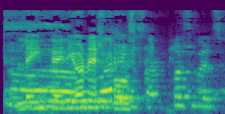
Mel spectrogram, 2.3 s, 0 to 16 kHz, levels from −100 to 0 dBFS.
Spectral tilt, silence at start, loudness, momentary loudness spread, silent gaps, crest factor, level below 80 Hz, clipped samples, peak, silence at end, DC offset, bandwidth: -4.5 dB/octave; 0.05 s; -14 LUFS; 13 LU; none; 14 dB; -56 dBFS; under 0.1%; -2 dBFS; 0.1 s; under 0.1%; 11.5 kHz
